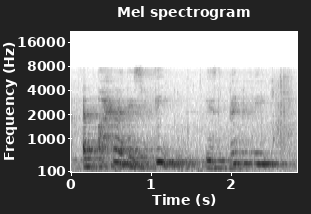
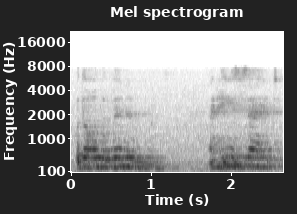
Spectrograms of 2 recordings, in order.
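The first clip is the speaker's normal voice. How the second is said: normal talking voice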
